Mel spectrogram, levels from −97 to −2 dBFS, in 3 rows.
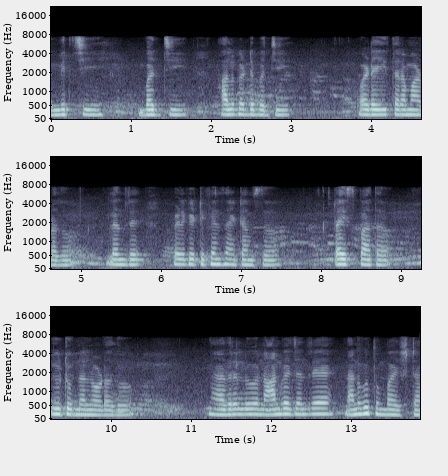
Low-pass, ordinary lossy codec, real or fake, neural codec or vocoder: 7.2 kHz; AAC, 48 kbps; real; none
